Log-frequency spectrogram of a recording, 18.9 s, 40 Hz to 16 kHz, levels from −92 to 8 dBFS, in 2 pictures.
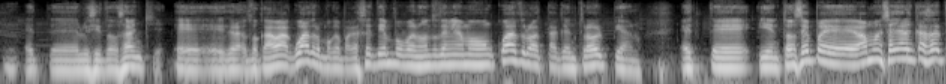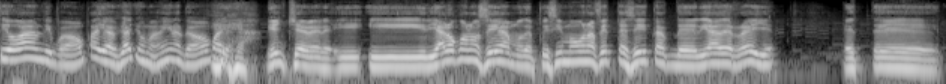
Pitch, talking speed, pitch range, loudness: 155 Hz, 180 wpm, 130-190 Hz, -19 LUFS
